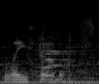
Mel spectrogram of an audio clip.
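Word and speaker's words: Blaiddyd: All this time, I didn't realize that it was actually properly pronounced Blaithid.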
